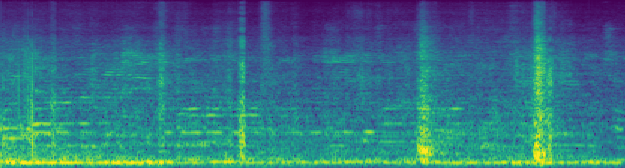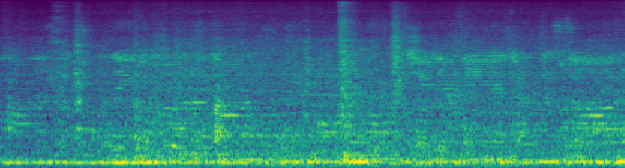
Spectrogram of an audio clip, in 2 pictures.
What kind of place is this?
restaurant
